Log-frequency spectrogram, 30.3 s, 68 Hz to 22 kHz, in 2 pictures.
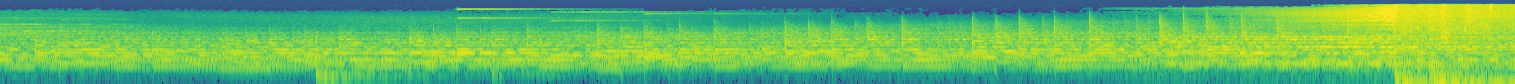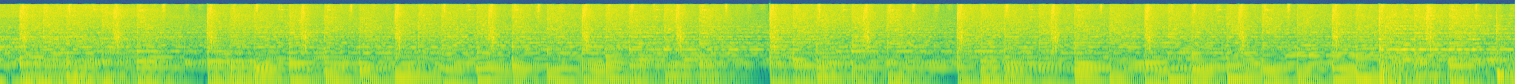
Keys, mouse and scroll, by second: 0.8 Tab, 1.6 click, 2.9 click, 3.3-4.0 middle drag, 4.0-4.8 right drag, 4.8-7.3 middle drag, 7.3-7.7 drag, 7.7-9.6 middle drag, 9.6-10.9 drag, 10.9 KP_Divide, 11.8 KP_7, 13.2 KP_1, 14.4 g, 17.1-17.7 scroll up 3, 17.7 click, 18.5 g, 20.7 click, 21.9 s, 23.3 g, 25.9 KP_7, 26.7 scroll down 1, 26.9-29.4 middle drag, 29.4 KP_1, 30.1-30.3 scroll up 2.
